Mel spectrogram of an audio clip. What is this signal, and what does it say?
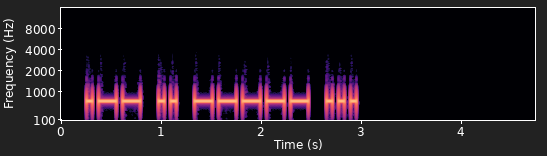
Morse code, heard as a keyed tone, about 20 wpm, 700 Hz. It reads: WI0S
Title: 2023 POTA Activator Call Signs - 20wpm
